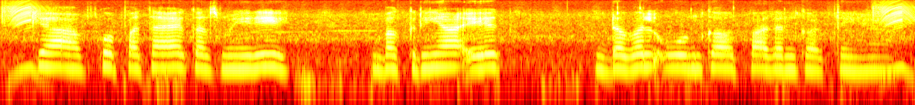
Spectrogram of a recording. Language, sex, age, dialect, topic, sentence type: Hindi, female, 25-30, Kanauji Braj Bhasha, agriculture, statement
